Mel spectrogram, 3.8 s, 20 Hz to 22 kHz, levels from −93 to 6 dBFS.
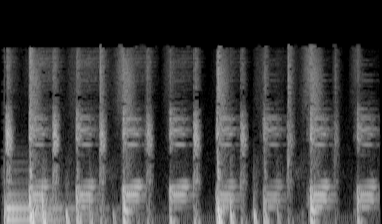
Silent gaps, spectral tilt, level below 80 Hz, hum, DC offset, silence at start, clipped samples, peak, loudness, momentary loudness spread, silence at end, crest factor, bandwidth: none; -4.5 dB/octave; -30 dBFS; none; under 0.1%; 0.05 s; under 0.1%; -4 dBFS; -24 LUFS; 10 LU; 0 s; 20 dB; 11 kHz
